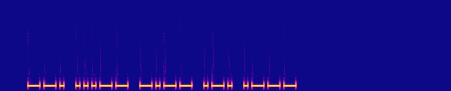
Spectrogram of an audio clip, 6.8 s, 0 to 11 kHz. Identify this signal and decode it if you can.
Morse code, heard as a keyed tone, about 20 wpm, 700 Hz. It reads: G3YRJ
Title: DXCC-100 Call Signs - 5 Characters - 20wpm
